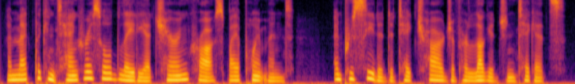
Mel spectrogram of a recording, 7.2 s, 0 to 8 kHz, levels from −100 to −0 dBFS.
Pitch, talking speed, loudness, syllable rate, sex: 150 Hz, 175 wpm, -17 LUFS, 5.3 syllables/s, female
